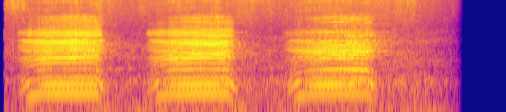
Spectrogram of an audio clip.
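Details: A cow mooing three times in a row, each moo a deep, droning, harmonic call about a second long, slightly rising then falling, separated by short pauses, and ending in silence.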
